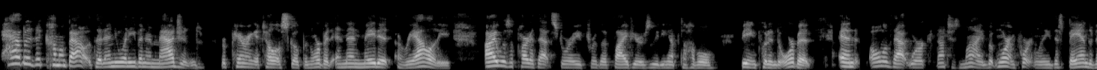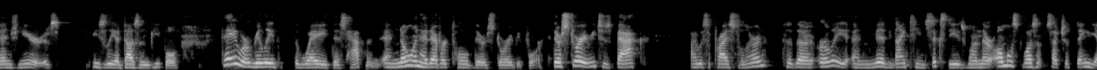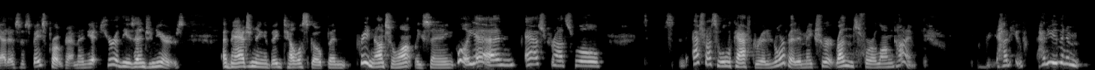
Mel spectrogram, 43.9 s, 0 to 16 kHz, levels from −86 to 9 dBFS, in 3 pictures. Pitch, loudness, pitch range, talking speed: 185 Hz, -24 LUFS, 165-225 Hz, 195 wpm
